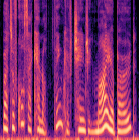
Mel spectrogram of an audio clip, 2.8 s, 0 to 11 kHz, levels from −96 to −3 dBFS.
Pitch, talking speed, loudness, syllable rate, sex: 260 Hz, 215 wpm, -16 LUFS, 5.7 syllables/s, female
